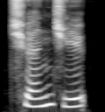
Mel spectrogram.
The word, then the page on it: 全局: quán jú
